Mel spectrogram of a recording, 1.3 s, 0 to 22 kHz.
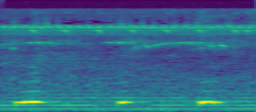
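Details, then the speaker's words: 1958 Willys Jeep new mechanical fuel pump, lever worked by hand; four short, sharp squeaky puffs about every 0.4 seconds, unlike the old pump's silent, loose lever with a diaphragm most likely dried and cracked. Normal diaphragm stroke. "means the diaphragm inside is actually doing what it's supposed to."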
